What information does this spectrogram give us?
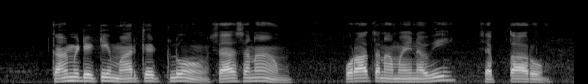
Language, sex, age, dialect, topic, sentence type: Telugu, male, 18-24, Southern, banking, statement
